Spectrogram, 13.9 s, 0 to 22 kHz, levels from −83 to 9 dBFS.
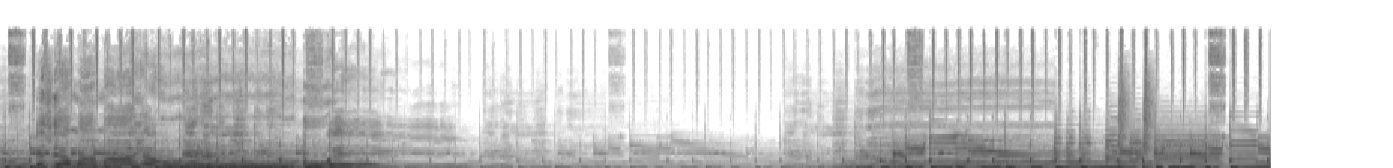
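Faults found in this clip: Cut-off end at 12.68 s. Sound stops mid-event into digital silence, no decay. Final buffers likely never written or played out.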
